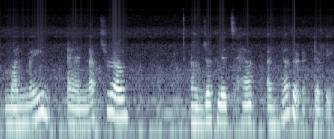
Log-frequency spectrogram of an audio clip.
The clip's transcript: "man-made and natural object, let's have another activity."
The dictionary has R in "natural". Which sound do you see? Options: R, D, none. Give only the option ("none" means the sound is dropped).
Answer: R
